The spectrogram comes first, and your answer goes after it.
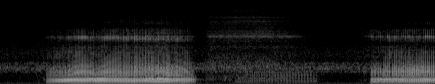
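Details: Rumbling snore from an English bulldog called Goldfinger, or Uschi: a loud, throaty rattling inhale for about a second and a half, a quieter wheezing breath, then another harsh snore starting.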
